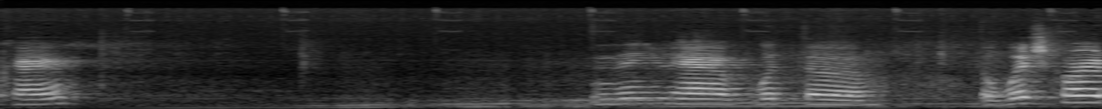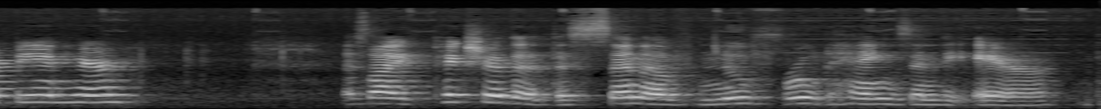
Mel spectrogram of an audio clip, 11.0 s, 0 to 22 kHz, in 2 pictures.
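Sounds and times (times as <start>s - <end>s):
low motor hum: 0.5s - 6.2s.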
